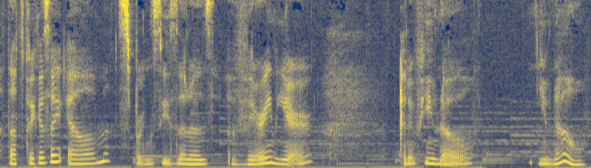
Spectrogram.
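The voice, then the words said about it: Congested, nasal voice. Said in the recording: “I sound a little congested ... my voice sounds so sick when I'm struggling with allergies”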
